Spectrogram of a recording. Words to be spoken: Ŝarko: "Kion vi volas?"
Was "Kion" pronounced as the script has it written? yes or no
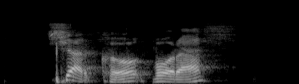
no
